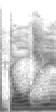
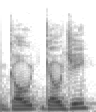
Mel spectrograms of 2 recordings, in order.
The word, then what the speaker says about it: Golgi: It's Golgi, not Goji. The L is silent, like in lasagna.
